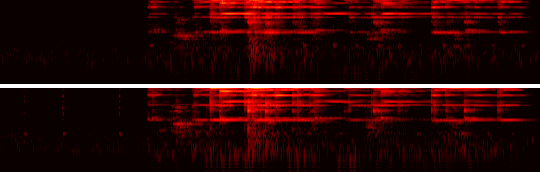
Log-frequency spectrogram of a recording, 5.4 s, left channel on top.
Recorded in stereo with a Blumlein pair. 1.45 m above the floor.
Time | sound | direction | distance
1.5 | a chime | 30° right | 1.2 m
